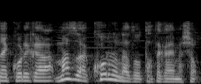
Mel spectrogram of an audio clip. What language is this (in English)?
Japanese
